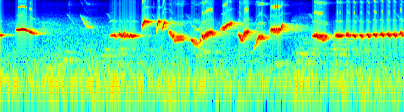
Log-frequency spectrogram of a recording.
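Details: A white-rumped shama, Blorok type, in gacor song: a bright whistle, then a rollicking run of looping slurred notes, ending in a rapid even trill of repeated high notes.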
